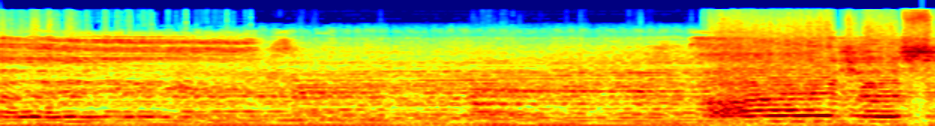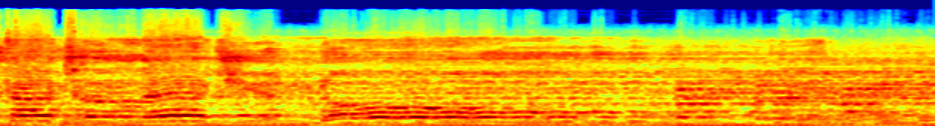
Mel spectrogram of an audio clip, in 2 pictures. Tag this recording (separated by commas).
Music, Male singing, Synthetic singing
